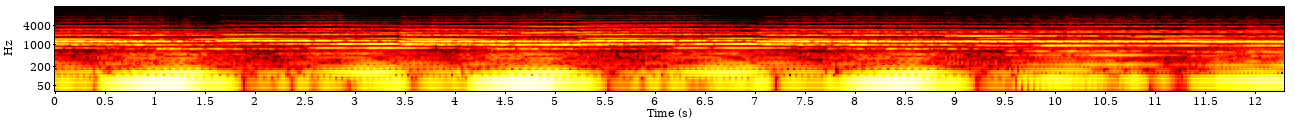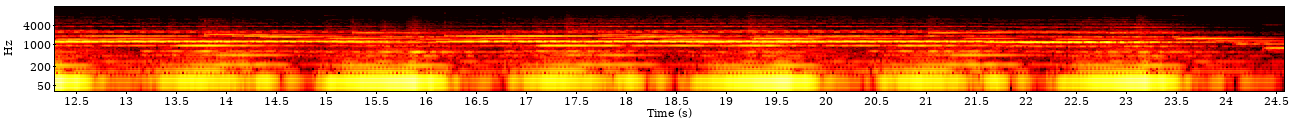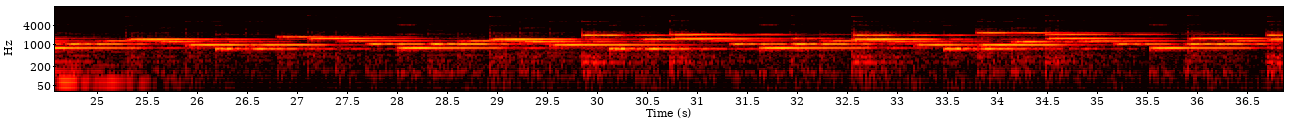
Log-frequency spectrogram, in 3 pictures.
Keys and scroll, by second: 3.4 ctrl+z, 34.8 alt+x.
